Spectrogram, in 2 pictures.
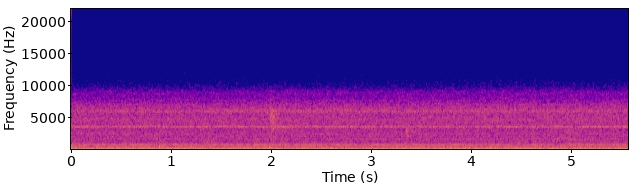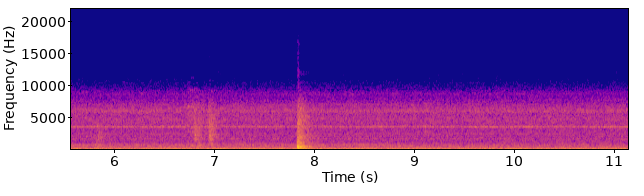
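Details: Cadillac CTS wagon LS swap with a manual drivetrain, first start, cranked by tripping the starter relay. Deep, steady low rumble with no misses or knocks and one sharp click midway; a smooth, even V8 idle.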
